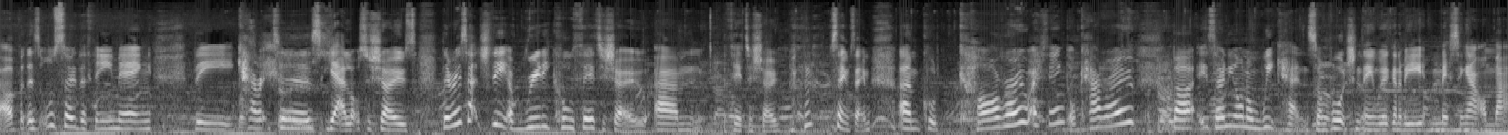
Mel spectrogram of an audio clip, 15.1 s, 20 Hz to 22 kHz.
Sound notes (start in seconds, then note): 7.8 chuckling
